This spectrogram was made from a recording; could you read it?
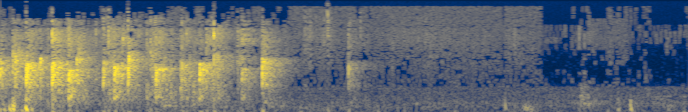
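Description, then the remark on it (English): Brief applause from a small audience for Pastor Mark Tusa: a quick run of sharp, fairly rhythmic claps that thins out after about three seconds, leaving near silence. No one speaks. “So let's give Pastor Mark Tusa a round of applause.”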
